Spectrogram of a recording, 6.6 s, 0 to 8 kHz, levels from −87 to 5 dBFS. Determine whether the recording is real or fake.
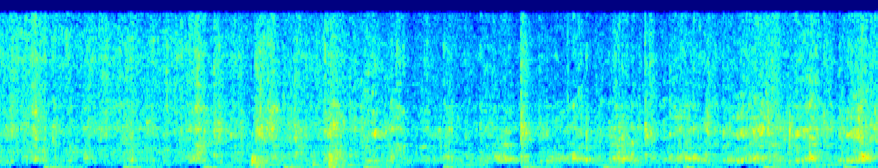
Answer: fake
